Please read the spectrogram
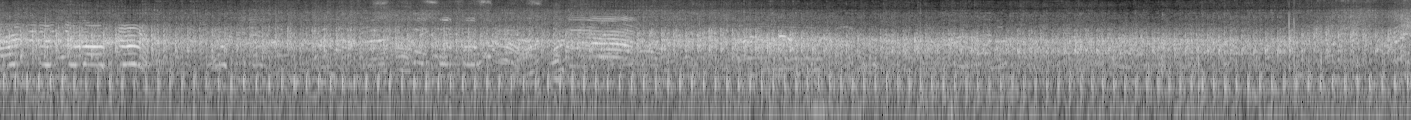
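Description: An engine running with a rapid, even putter, under the voices and shouts of a crowd.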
